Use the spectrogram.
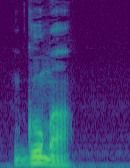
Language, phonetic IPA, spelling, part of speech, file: Polish, [ˈɡũma], guma, noun, Pl-guma.ogg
